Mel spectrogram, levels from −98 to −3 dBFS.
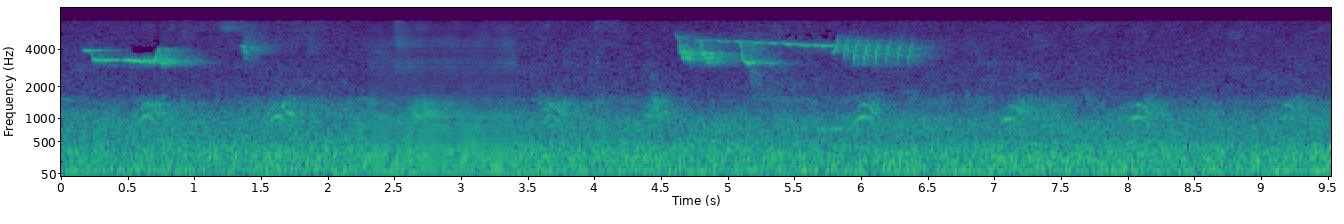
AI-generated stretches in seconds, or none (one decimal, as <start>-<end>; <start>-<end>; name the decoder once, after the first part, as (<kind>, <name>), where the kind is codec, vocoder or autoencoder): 2.3-3.4 (vocoder, Vocos)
